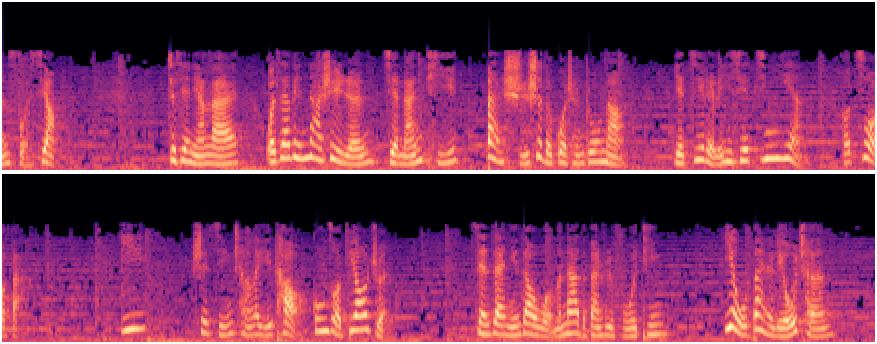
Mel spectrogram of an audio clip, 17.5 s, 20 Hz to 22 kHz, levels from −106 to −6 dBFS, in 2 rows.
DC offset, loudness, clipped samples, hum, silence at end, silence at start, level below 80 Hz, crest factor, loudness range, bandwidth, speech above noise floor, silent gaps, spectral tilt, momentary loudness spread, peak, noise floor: under 0.1%; -20 LUFS; under 0.1%; none; 0 s; 0 s; -44 dBFS; 18 dB; 4 LU; 6.8 kHz; 23 dB; none; -4.5 dB/octave; 11 LU; -2 dBFS; -42 dBFS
